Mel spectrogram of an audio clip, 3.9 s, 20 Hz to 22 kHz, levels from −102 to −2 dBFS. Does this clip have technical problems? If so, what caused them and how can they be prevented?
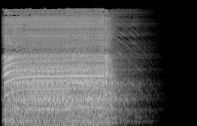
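Yes. From 0.74 to 1.30 s there is a system hang loop: the computer or driver stalled while the audio hardware kept replaying its ring buffer, so one 93 ms slice repeats six times at about 10.8 Hz, a machine-gun stutter that fits a 4096-sample buffer. About half a second of real audio is lost. A waveform shows identical copied segments; a spectrogram shows the same block stamped side by side at regular intervals. Running audio on a high-priority real-time thread with stable drivers prevents it.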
